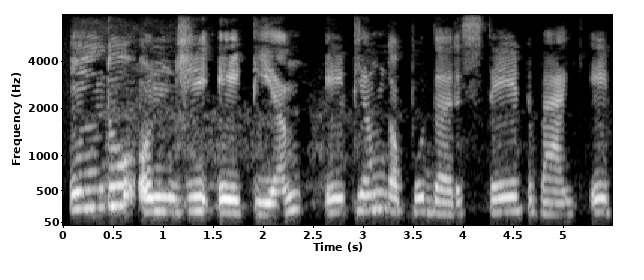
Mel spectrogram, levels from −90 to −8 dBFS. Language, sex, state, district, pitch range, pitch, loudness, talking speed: Tulu, female, Karnataka, Dakshina Kannada, 185-225 Hz, 200 Hz, -20 LUFS, 120 wpm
